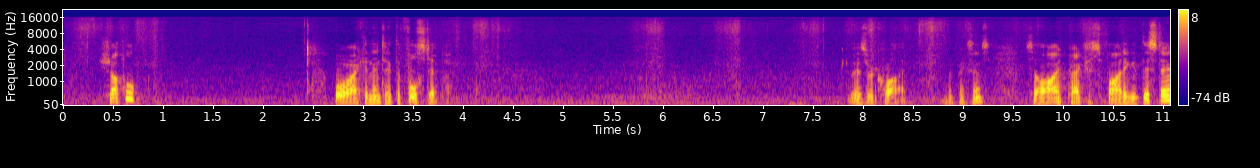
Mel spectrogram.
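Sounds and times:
boots stepping on grass: 0:00.0 - 0:01.1, 0:03.8 - 0:04.5, 0:05.6 - 0:09.2
low background noise: 0:00.0 - 0:11.0.

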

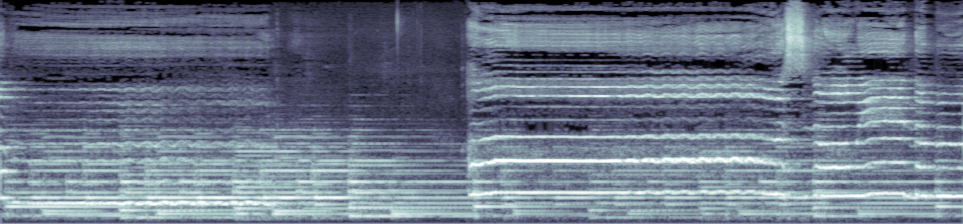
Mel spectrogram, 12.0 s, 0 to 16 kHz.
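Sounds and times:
piano chords: 0:00.0 - 0:12.0
girl singing with vibrato: 0:05.8 - 0:12.0.

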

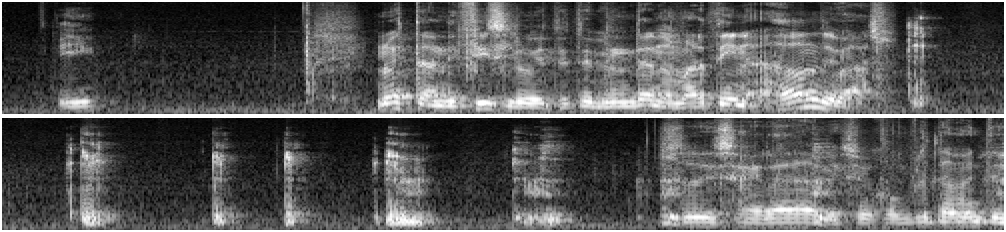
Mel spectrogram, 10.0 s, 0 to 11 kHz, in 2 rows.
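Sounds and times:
man making guttural throat noises: 0:05.3 - 0:09.2.

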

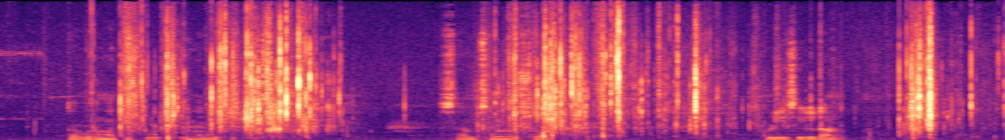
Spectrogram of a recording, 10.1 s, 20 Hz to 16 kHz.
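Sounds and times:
plastic mailer crinkling: 0:00.7 - 0:10.0
cardboard box rustling: 0:01.2 - 0:03.4, 0:04.7 - 0:08.0.

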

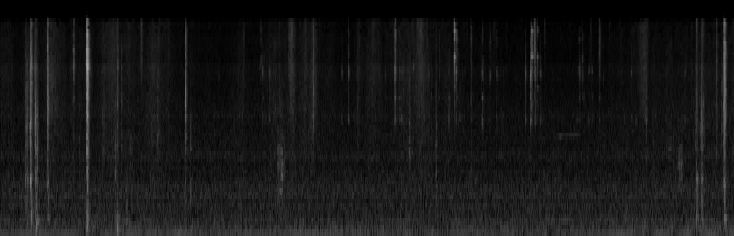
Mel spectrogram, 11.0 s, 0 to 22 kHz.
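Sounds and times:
clicks of car controls: 0:00.3 - 0:01.9, 0:09.6 - 0:11.0.

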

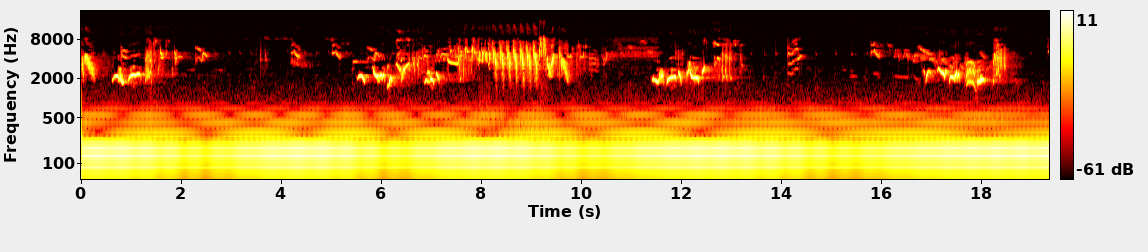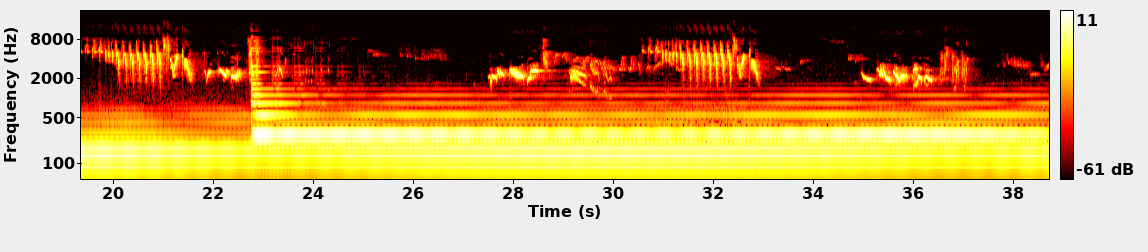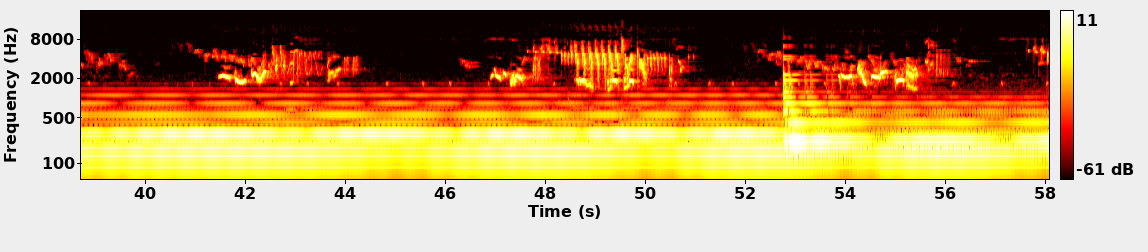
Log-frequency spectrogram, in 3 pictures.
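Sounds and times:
low drone of held tones: 0:00.0 - 0:58.0
bird chirps and trills: 0:15.8 - 0:58.0.

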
